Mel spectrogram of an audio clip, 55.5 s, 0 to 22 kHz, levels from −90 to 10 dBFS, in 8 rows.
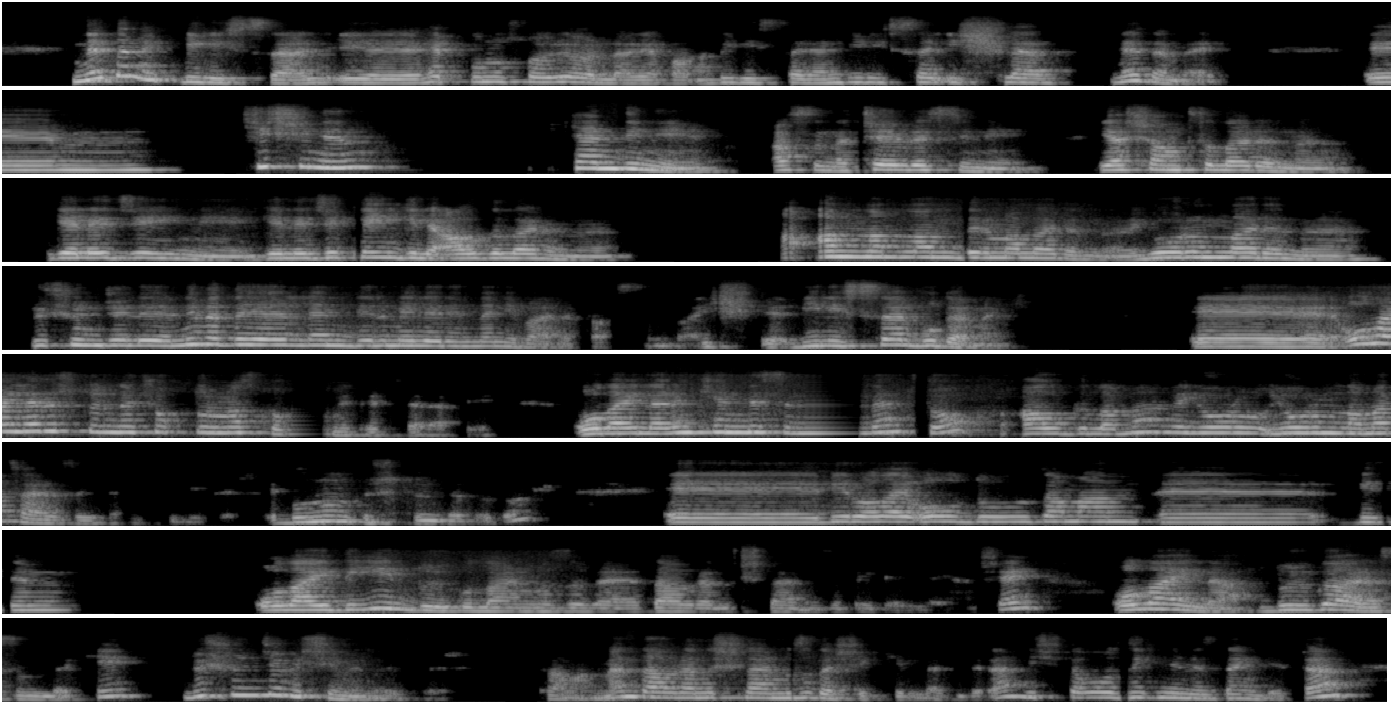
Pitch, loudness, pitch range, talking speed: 220 Hz, -26 LUFS, 185-260 Hz, 90 wpm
